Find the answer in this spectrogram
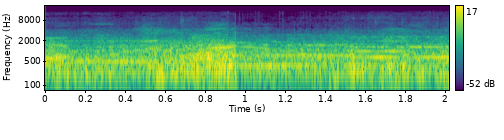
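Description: Steady engine drone of a C-130 tanker's turboprops and the F/A-18 Hornets flying past in refuelling formation, with a few held tones in the hum.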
